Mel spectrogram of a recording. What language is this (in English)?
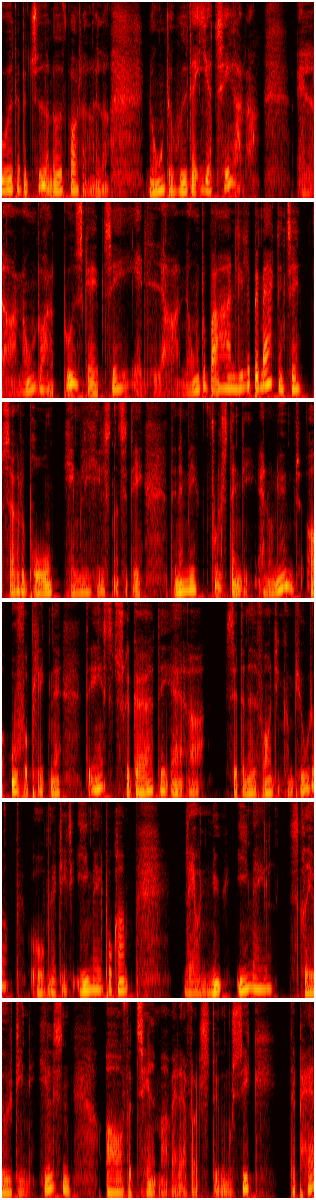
Danish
